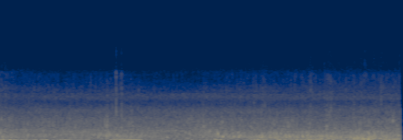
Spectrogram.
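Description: River current rushing and splashing around a wader's legs as he moves through the water.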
